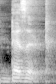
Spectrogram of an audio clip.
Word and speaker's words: desert: सहरा अगर इसको कहें, तो इसकी प्रोनाउंसिएशन जो है वो है डेजर्ट, डेजर्ट।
